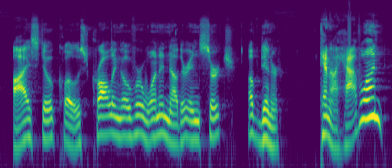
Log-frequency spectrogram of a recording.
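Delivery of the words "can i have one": exclaimed, rising like a question. First-person narrator reads their own line on seeing tiny newborn balls of fur; exclaiming. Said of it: "I exclaimed".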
